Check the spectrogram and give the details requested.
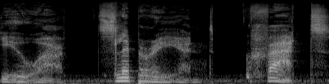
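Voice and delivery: stumbling slowly through, broken speech. Narrating a game, the speaker voices this guy mocking the player, in broken Common. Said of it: "in this really broken common".

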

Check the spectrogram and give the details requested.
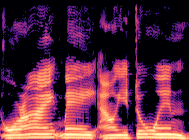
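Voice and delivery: local Manchester accent. Explaining accents, showing what a Mancunian accent sounds like. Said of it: "Man- a Mancunian accent would be a little bit more like".

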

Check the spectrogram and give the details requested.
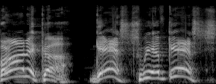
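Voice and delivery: bellowing voice, high and swooping. A storyteller voices Augustus Wayland calling Veronica about the guests, Augustus Wayland bellowing. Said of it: "he bellows".

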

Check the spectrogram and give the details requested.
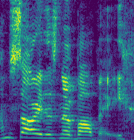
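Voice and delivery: bad fake Australian accent. Asking what a woman said to the other speaker: bad australian accent. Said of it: "That's a really bad Australian".

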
